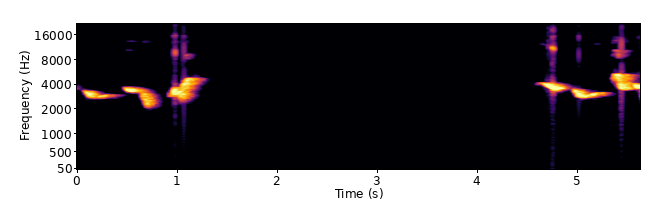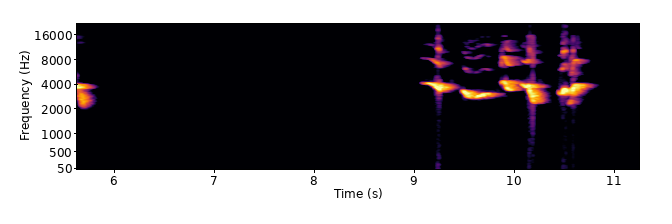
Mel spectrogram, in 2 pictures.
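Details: Oriental magpie-robin repeating the same short whistled phrase three times, about every four and a half seconds, each a string of four or five clear sliding notes, the last phrase slightly fuller; no other sounds.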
